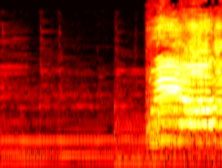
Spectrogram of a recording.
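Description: Soft background music, then about one and a half seconds in, women's voices break in with a loud, high-pitched shout.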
